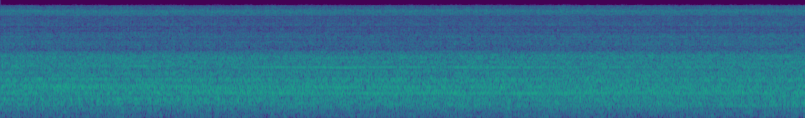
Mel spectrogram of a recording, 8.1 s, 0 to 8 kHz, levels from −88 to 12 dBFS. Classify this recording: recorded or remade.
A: recorded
